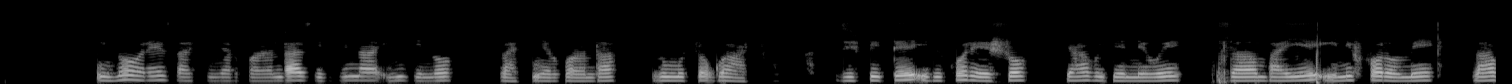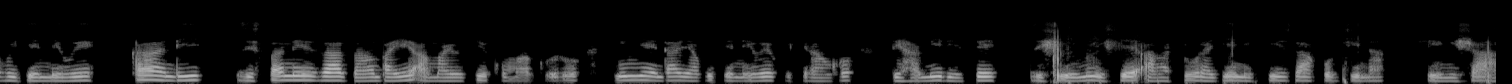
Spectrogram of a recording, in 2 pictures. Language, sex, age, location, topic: Kinyarwanda, male, 36-49, Burera, government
